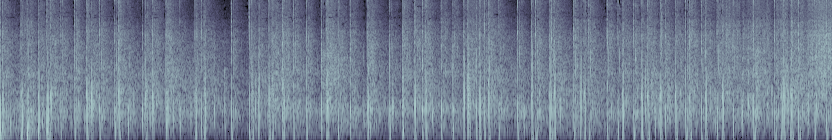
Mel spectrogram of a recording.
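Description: Fireworks and firecrackers going off in a dense, continuous barrage of sharp bangs and crackles, many per second, without a break.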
